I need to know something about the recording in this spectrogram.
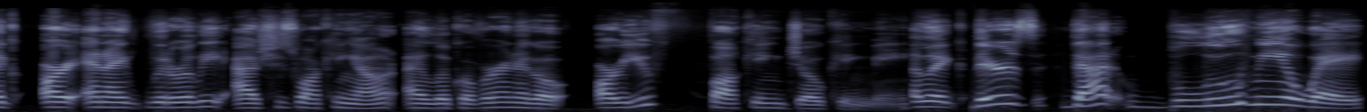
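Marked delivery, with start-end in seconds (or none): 3.0-4.6 sudden, furious, angry blurted outburst. Retelling a remark made as someone walked out with the food: retelling own angry outburst. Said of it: "I was so, so mad".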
